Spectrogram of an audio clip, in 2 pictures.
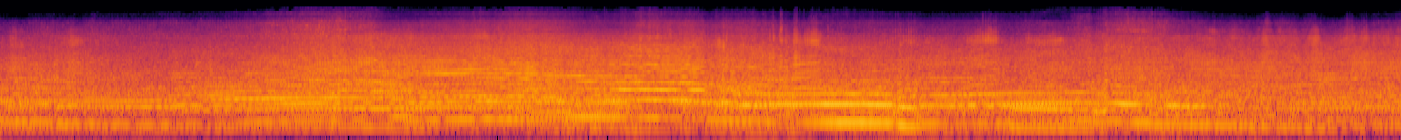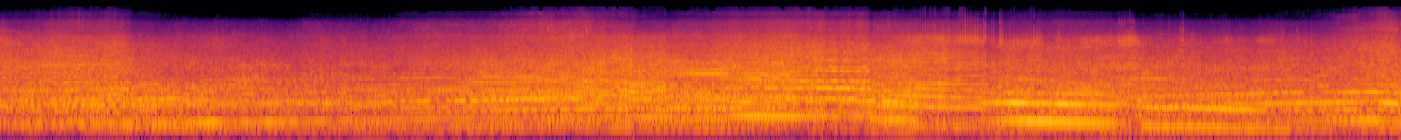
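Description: Several mini truck engines racing at once, their pitch repeatedly rising and falling as the trucks rev up and back off. The sound swells louder twice as they come by.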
